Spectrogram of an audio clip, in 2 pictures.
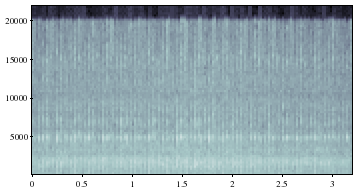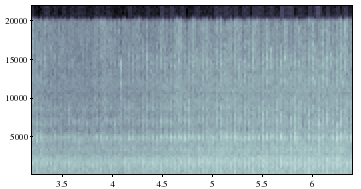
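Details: Isuzu NPR diesel at idle, check engine light with DTC P0202 cylinder 2 injector circuit from a loose connection; steady, fairly regular knock near three per second over engine clatter: injector circuit fault knock.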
